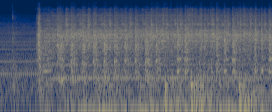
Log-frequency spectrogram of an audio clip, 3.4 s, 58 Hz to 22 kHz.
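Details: 800 hp Subaru STI boxer engine after breakdown, clutch down, throttle floored: steady fast starter cranking that never catches; cranks but won't fire, starter getting hot; cause suspected, not confirmed.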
